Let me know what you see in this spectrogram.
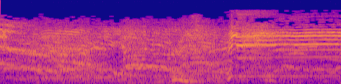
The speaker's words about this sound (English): In the Gregory camp, a native bearer runs amok and charges the group of whites gathered about their campfire. Tarzan's companions stand petrified as the crazed black bearer, brandishing a heavy spear, leaps toward the man with a blood-curdling yell.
